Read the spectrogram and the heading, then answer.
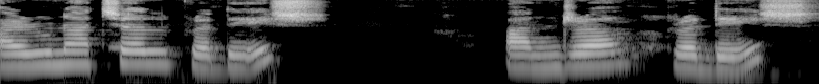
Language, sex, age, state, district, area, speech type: Assamese, female, 45-60, Assam, Darrang, urban, spontaneous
